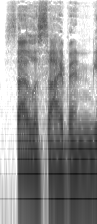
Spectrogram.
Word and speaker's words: psilocybin: He was also arrested back in 2020 for possession of several drugs, including marijuana, MDMA, and psilocybin. Is that how you pronounce it? – Psilocybin, yeah.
